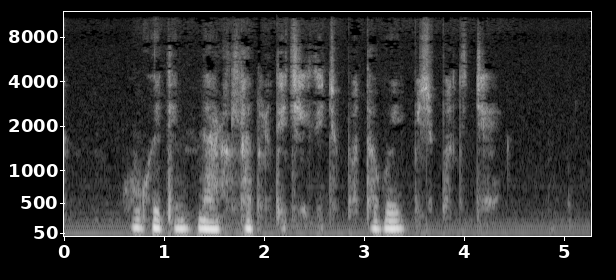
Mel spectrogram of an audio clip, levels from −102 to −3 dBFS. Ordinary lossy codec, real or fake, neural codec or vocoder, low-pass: AAC, 48 kbps; real; none; 10.8 kHz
